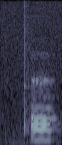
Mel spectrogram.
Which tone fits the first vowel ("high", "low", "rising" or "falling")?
low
